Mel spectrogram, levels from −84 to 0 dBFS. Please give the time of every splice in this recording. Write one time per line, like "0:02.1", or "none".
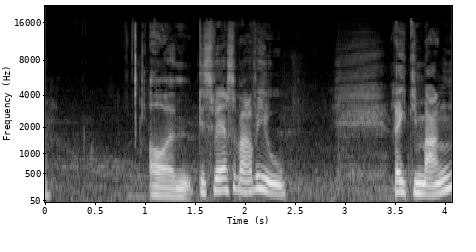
none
